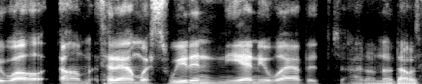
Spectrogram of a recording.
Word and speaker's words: Yanulavich: I'm Sweden Yanulavich. The H is pronounced silently.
